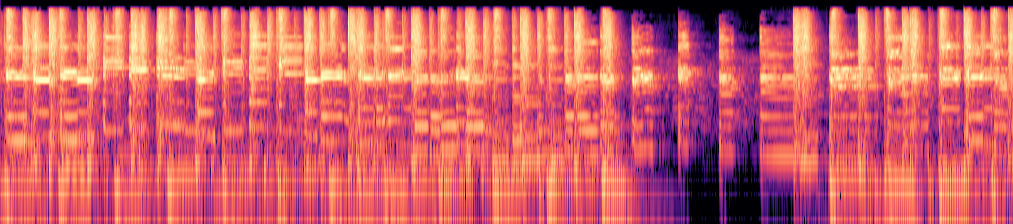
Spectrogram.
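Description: Blues band playing an instrumental passage between verses: electric guitar over drum kit and upright bass. About two-thirds of the way through, the band stops for about a second while a few notes ring on, then comes back in.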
